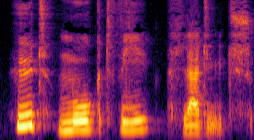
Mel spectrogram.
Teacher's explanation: Das lange A ist ein O oder ein O regional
